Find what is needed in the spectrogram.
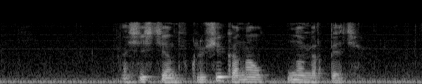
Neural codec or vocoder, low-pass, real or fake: none; 7.2 kHz; real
